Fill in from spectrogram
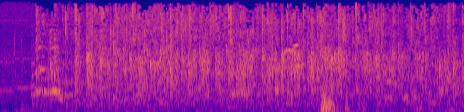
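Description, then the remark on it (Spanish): Sustained applause from an audience, a dense steady wash of many hands clapping that swells quickly at the start and holds loud throughout, with a brief louder burst near the end. “Fuerte aplauso de nuevo, por favor.”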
